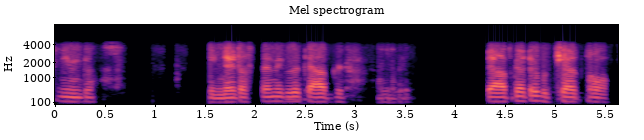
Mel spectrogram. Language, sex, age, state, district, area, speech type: Telugu, male, 18-30, Andhra Pradesh, Anakapalli, rural, conversation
